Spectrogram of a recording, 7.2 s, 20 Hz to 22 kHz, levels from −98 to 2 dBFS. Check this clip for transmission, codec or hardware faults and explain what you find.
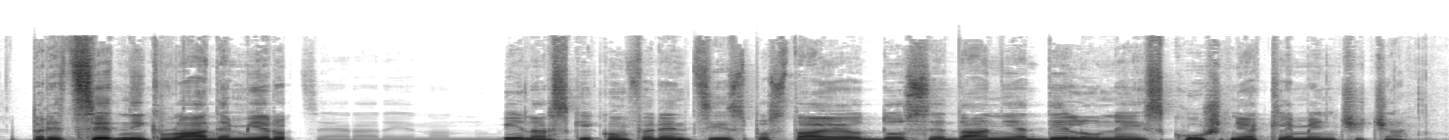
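One fault in this speech clip: from 1.42 to 2.52 s, an audio dropout to a faint residue. For about 1.1 s the signal abruptly collapses to a faint leak roughly 40 dB down, likely a brief break in the signal path. On the waveform the envelope drops to a thin sliver with sharp edges, and the spectrogram shows a near-empty band.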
